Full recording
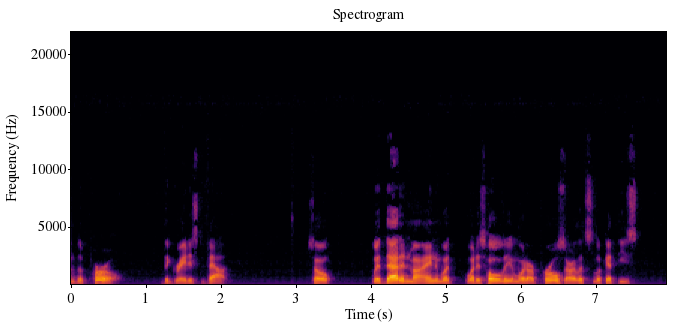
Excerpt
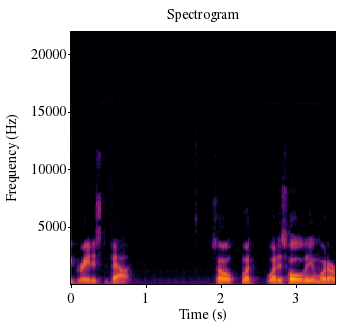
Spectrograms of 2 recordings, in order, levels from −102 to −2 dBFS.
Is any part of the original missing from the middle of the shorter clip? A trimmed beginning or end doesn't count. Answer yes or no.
yes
